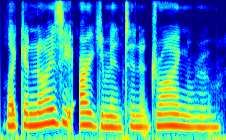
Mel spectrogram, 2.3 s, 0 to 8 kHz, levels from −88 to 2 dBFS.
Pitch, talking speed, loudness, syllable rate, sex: 210 Hz, 210 wpm, -17 LUFS, 5.8 syllables/s, female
